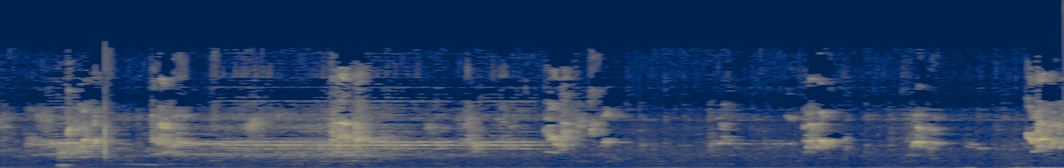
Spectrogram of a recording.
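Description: Small cage birds chirping and twittering, with a longer warbling stretch about a second in, then short high calls every second or so.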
